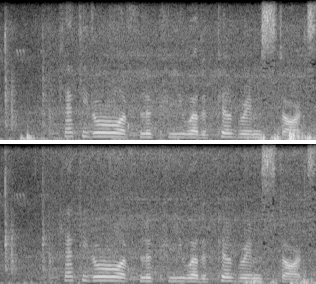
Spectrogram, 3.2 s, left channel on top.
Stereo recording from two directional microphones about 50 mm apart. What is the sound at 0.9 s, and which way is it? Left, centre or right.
Speech, left.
